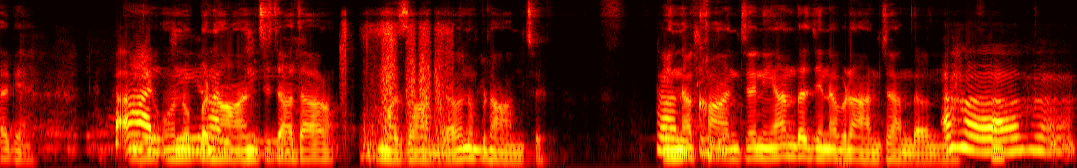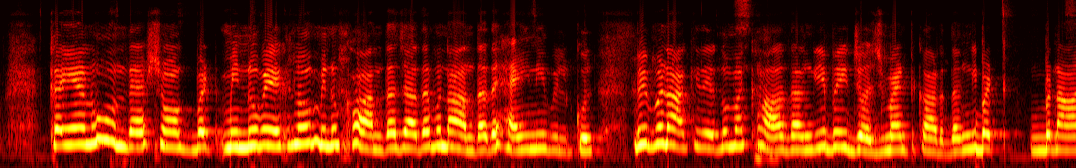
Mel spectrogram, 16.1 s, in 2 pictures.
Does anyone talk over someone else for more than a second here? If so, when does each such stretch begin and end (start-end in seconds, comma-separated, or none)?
0.9-2.2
